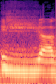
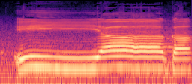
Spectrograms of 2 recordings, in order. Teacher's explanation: یا نرم حرف ہے رخوت, ٹھیک ہے نرم حرف ہے, تو اس میں آواز جاری رہے گی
